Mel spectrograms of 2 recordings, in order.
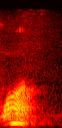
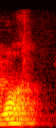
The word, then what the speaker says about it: Juan: My name in Spanish is pronounced Juan. I'm Juan.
